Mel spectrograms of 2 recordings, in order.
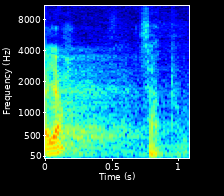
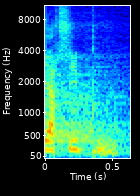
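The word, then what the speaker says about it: يحسب: Karena dalam qiraat sab'ah ada yang baca yahsibu, qiraat kita baca yahsabu. Tapi guru-guru kita kalau ngajar fikih itu bacanya yahsibu. Tapi kalau baca Quran yahsabu. Ya kan Quran kita kan ayahsabu Allah yaqdiru alaihi ahad, bukan dibaca ayahsibu.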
